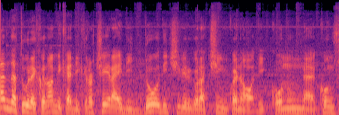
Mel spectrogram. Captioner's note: speaking Italian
